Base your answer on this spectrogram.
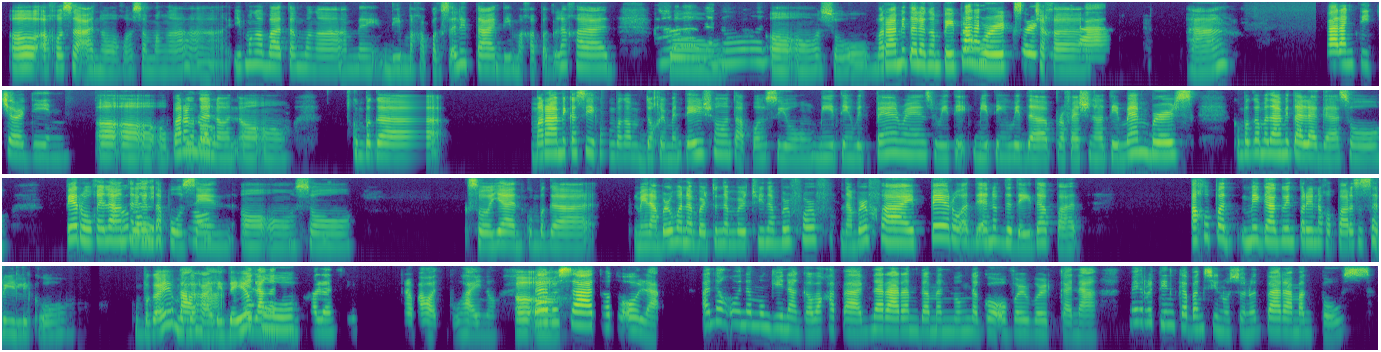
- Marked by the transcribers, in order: static; distorted speech; tapping; in English: "we-meeting with the professional team members"
- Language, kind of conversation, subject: Filipino, podcast, Paano mo hinahanap ang balanse sa trabaho at buhay?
